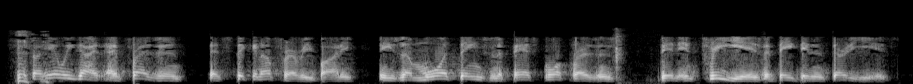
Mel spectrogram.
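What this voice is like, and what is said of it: New York accent. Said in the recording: “Do I detect a New York accent there? ... Yes, absolutely.”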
